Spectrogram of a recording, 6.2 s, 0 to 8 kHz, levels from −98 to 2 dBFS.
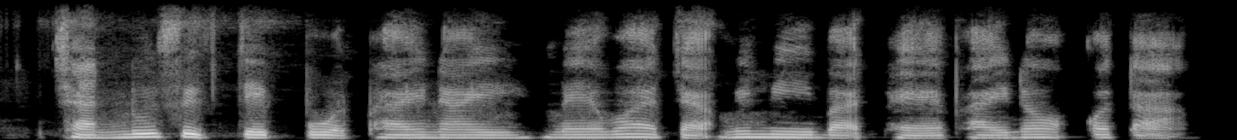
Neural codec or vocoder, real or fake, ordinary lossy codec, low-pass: none; real; none; none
